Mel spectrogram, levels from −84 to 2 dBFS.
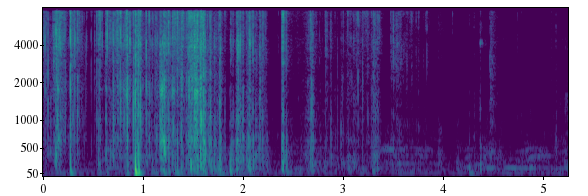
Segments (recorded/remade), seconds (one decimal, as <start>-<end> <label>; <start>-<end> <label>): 0.0-5.3 recorded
